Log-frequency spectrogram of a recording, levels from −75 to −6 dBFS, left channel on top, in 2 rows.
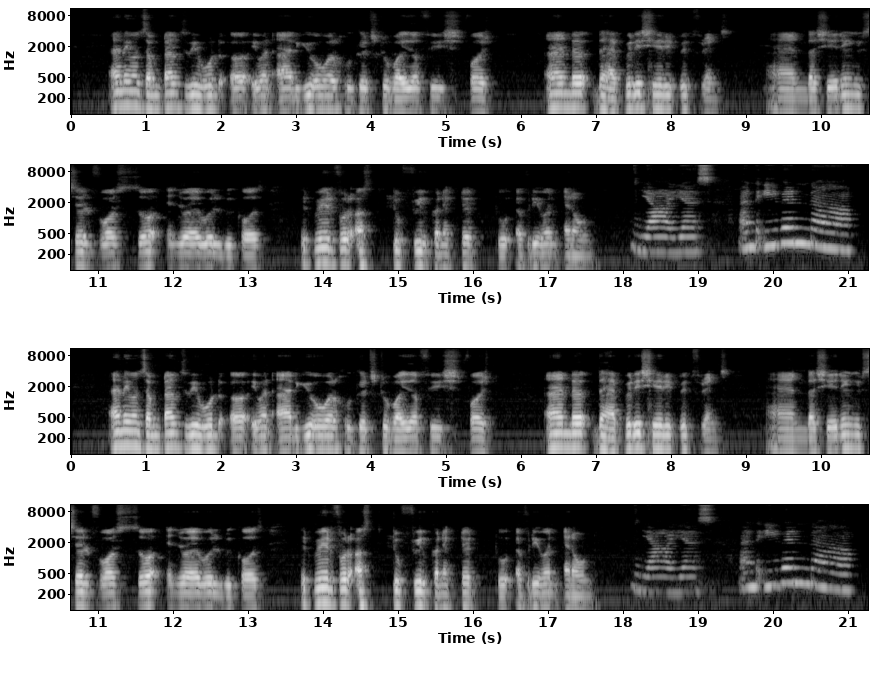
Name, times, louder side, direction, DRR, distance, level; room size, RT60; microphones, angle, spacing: voice 1, 0.5-5.6 6.3-8.7 9.3-13.1 13.7-14.6 14.9-16.0 16.3-17.6, right 2 dB, 25° right, 6 dB, 0.3 m, -24 dB
voice 2, 18.1-19.2 19.5-21.0, left 4 dB, 80° left, 3 dB, 0.6 m, -30 dB
2.8 x 2.7 x 2.2 m, 0.27 s
head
